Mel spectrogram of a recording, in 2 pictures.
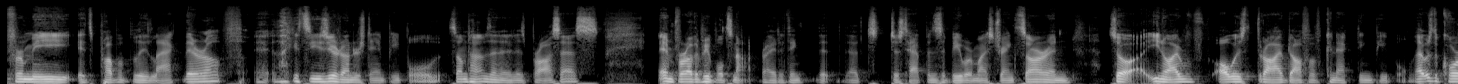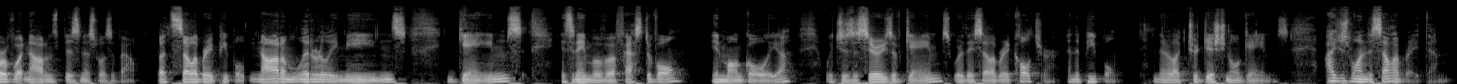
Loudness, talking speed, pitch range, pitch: -21 LUFS, 200 wpm, 95-120 Hz, 105 Hz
